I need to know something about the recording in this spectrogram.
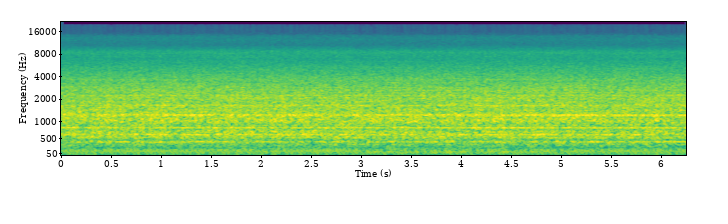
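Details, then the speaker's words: Nissan 240SX S14 Kouki SR20DET idling badly, coil pack unplug changing little before moving to the injectors: uneven stumbling idle with irregular shake under steady hiss; dead cylinder from a failed injector, vacuum line suspected of worsening it. "It didn't make a big difference. It's still pretty bad right now, but Take it to the injectors."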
